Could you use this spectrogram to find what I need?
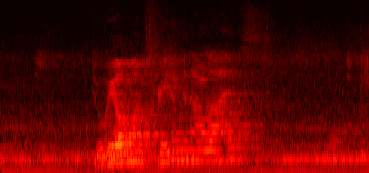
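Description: A middle-aged man speaks through a microphone in a large echoing hall.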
